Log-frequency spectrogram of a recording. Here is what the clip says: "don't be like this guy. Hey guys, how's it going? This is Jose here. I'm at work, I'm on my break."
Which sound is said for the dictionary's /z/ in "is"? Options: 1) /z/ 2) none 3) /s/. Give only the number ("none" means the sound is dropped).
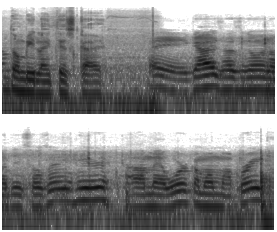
3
